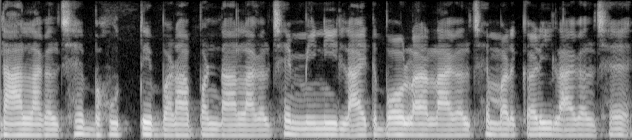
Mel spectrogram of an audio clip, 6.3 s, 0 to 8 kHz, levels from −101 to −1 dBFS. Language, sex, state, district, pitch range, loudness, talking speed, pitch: Maithili, male, Bihar, Samastipur, 115-125 Hz, -18 LUFS, 140 wpm, 120 Hz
